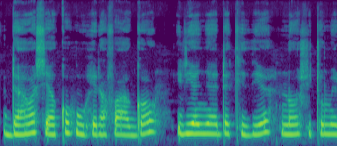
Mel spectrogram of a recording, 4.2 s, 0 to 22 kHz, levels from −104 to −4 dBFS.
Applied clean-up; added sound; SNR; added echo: none; none; none; none.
